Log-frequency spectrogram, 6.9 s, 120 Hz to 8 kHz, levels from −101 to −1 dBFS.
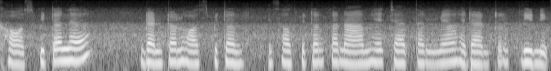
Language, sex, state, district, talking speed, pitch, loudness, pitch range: Hindi, female, Haryana, Charkhi Dadri, 115 wpm, 200 Hz, -16 LUFS, 190-210 Hz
